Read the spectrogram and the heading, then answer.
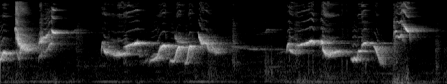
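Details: Dancing, tail-wagging white-rumped shama singing three bursts of varied whistles: fast rising and falling slurs, a long level note between phrases, and a sharp high note to finish.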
